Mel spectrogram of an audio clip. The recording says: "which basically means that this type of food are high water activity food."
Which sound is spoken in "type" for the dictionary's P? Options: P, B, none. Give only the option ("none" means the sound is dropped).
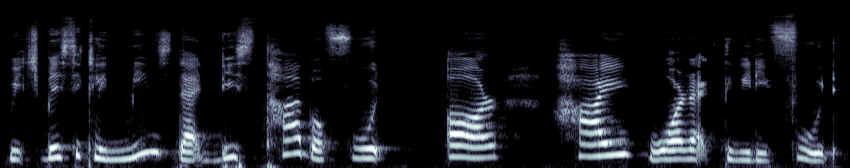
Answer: B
